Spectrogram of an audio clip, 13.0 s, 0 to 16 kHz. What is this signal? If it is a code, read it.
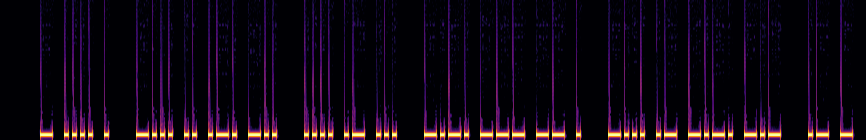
Morse code, heard as a keyed tone, about 20 wpm, 700 Hz. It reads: THE BIRD HAS COME BACK AT
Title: Sentences from Top 1000 Words - Review Part 2 - 20wpm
